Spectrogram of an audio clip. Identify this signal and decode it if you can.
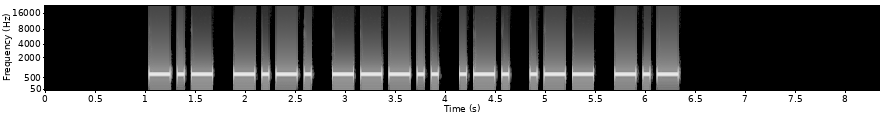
Morse code, heard as a keyed tone, about 17 wpm, 700 Hz. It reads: KC8RWK
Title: USA Call Signs - 6 Characters - Repeated 2x - 17wpm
